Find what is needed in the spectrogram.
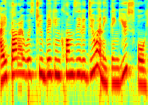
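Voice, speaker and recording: A female-sounding, put-on character voice, high-pitched and at a very fast pace. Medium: read story.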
